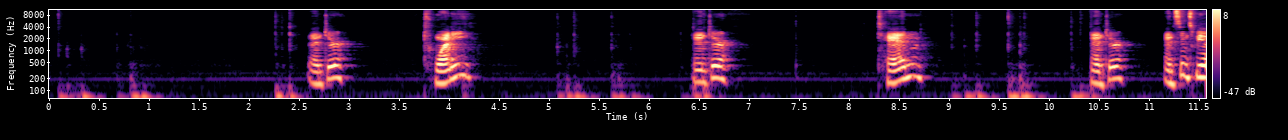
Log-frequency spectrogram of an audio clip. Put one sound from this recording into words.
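Calculator buttons click softly as a finger presses them.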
